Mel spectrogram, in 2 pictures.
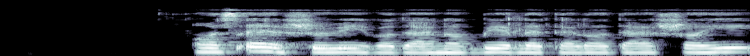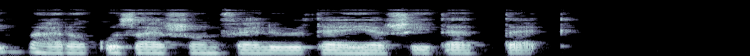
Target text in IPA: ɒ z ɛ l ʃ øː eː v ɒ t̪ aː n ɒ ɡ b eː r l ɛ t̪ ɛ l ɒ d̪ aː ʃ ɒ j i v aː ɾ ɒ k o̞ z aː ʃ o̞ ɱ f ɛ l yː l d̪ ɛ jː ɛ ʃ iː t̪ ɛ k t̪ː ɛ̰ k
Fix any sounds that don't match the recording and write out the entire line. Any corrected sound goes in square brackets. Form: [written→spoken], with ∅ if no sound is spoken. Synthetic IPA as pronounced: ɒ z ɛ l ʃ øː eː v ɒ [t̪→d̪] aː n ɒ ɡ b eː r l ɛ t̪ ɛ l ɒ d̪ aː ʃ ɒ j i v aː ɾ ɒ k o̞ z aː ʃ o̞ ɱ f ɛ l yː l [d̪→t̪] ɛ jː ɛ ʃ iː t̪ ɛ [k→∅] t̪ː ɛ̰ k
